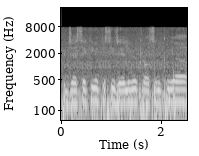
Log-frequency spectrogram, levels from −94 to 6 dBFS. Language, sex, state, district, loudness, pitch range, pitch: Hindi, male, Uttar Pradesh, Budaun, -14 LUFS, 140-150 Hz, 150 Hz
